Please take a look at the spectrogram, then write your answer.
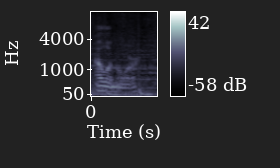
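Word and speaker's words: Erina Pendleton: Her first name is actually based off of a Beatle song, Eleanor Rigby. However, when pronounced phonetically in Japanese, it reads as Arena and not Eleanor. This is because in native Japanese, the letters L and V don't have a don't have a distinct sound. Instead, they pronounce their L's like an R.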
